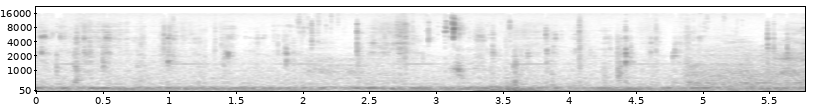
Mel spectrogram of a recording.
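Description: Close-up chewing of a mouthful of fried rice, with wet mouth sounds and scattered small crunches and clicks.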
